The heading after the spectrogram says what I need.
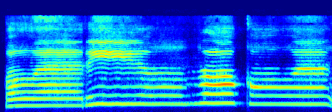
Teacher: cara baca tadi qwarironya yang pertama dibaca pendek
